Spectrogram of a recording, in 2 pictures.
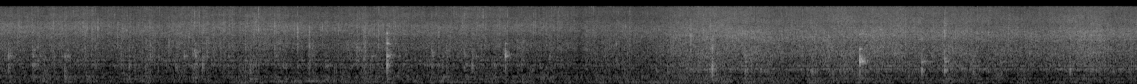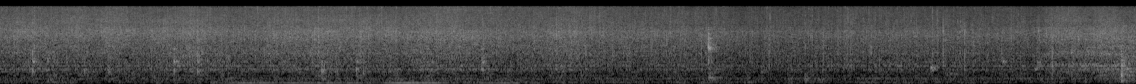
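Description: Diced vegetables and chicken breast sizzling in oil in a nonstick frying pan while being stirred with a spatula, with scattered light clicks as the spatula knocks the pan. The sizzle grows louder about seven seconds in.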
